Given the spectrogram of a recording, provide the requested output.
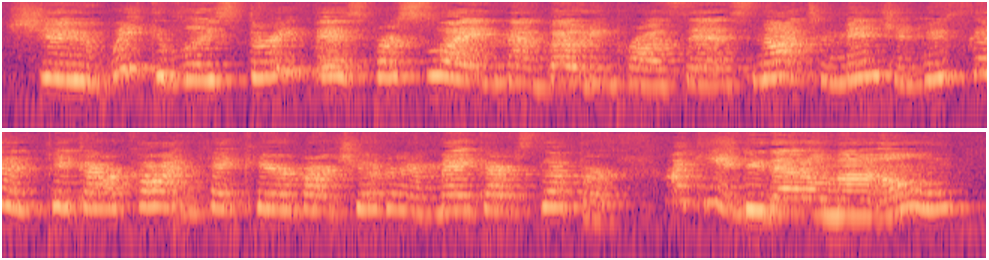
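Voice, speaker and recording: Woman playing an entitled slaveholder's wife, high-pitched. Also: moderate pace, hardly any pauses, a bit bright. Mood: worried, scornful. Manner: complaining, scornful. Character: anxious Southern slave owner's wife, entitled. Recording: roomy, distant, noisy amateur recording.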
